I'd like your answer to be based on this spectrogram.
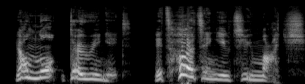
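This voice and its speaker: A put-on character voice growls at a high pitch. It moves at a fairly slow pace. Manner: angry; growling.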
